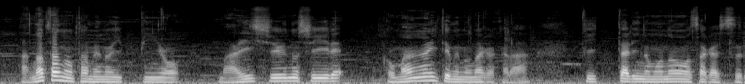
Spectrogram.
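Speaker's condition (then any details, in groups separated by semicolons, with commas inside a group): No condition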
